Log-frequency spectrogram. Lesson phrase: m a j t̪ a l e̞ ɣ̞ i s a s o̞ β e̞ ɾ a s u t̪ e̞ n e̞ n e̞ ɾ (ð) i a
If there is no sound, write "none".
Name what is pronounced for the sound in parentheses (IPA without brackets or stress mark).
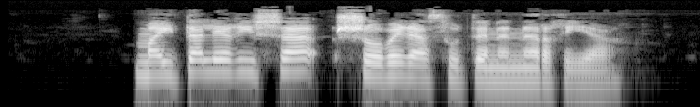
ɣ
